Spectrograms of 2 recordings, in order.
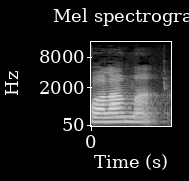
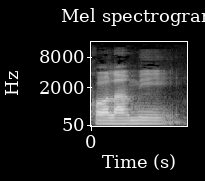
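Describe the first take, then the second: First: The word ends with the vowel a. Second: The word ends with the vowel i. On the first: The speaker calls it right. "kita harus membacanya fathah" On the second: The speaker calls it wrong. "Tidak boleh kita membacanya"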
